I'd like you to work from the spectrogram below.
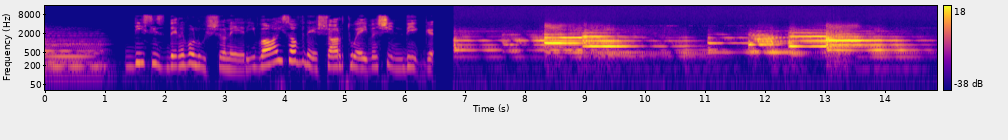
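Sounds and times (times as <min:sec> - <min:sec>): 
speech: 0:01.7 - 0:07.2
radio station time chime with bell-like notes: 0:06.8 - 0:14.8.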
